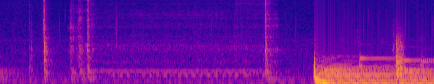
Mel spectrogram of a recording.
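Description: Piano background music: a quiet held note with a few sharp clicks, such as a metal whisk tapping a bowl. Loud piano chords come in about three seconds in.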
